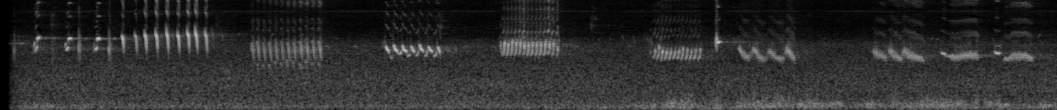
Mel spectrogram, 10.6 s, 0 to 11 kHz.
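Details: A northern mockingbird sings in Maryland on 27 March 2013, giving a varied string of phrases, each a rapid repeated note or trill, switching abruptly to new ones over a steady low rumble.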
